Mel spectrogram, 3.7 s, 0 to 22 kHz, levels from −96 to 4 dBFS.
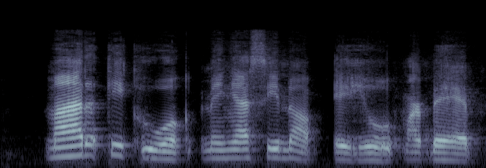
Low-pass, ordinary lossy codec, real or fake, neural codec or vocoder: none; none; fake; codec, 24 kHz, 0.9 kbps, WavTokenizer, medium speech release version 1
